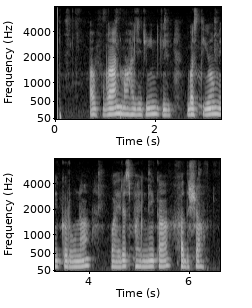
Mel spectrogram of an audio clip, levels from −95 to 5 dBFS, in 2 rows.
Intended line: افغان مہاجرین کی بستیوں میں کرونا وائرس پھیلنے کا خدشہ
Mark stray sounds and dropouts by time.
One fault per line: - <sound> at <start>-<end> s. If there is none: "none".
none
